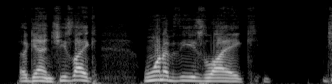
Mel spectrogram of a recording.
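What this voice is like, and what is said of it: Usual voice. Nothing is said of it.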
